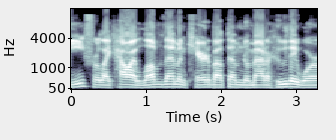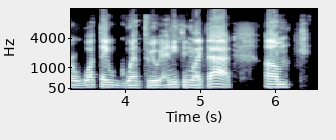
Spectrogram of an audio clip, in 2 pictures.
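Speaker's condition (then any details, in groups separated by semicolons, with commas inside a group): No condition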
